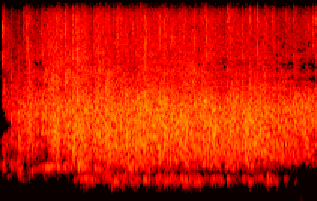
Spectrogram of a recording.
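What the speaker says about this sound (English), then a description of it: "give yourselves a round of applause" Conference audience applauding together, a steady dense wash of clapping that swells quickly and holds at full strength throughout, with no speech over it.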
